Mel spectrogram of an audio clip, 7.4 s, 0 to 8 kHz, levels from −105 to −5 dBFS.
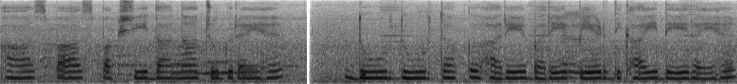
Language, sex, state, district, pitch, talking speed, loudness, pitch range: Hindi, male, Rajasthan, Bikaner, 220 Hz, 130 wpm, -16 LUFS, 215-225 Hz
